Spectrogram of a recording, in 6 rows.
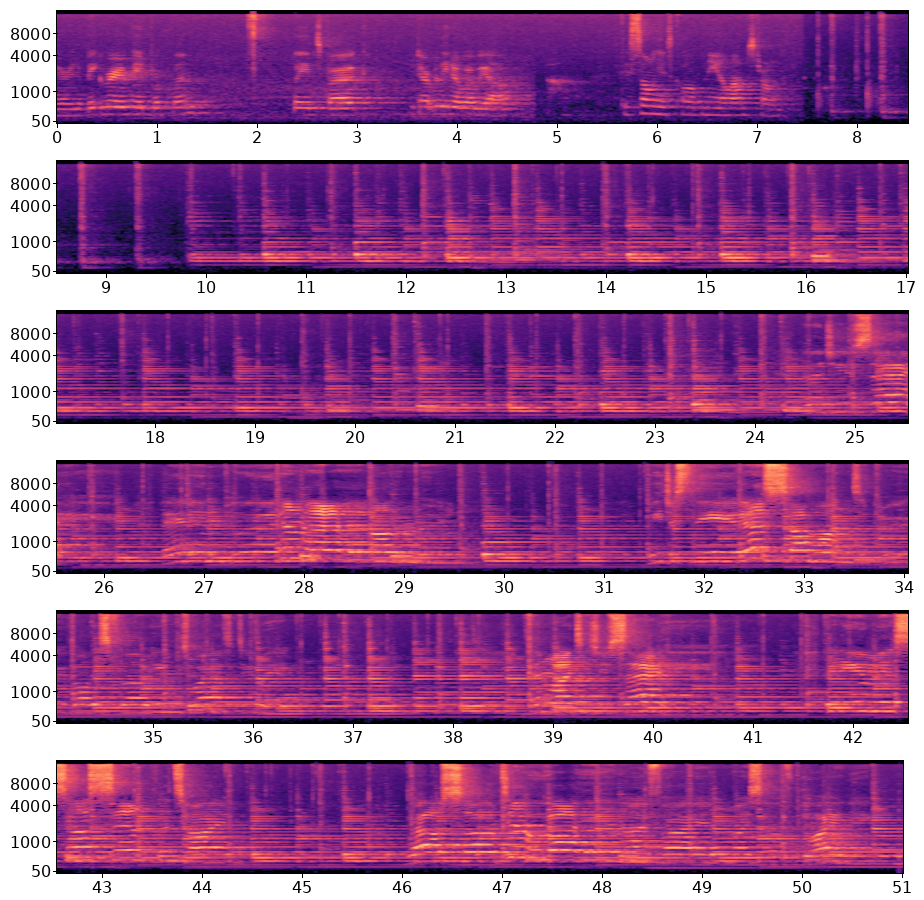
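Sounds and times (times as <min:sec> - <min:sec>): acoustic guitar playing: 0:00.0 - 0:05.5, 0:06.9 - 0:51.0
ukulele strumming: 0:00.0 - 0:51.0
woman singing: 0:23.4 - 0:51.0.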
